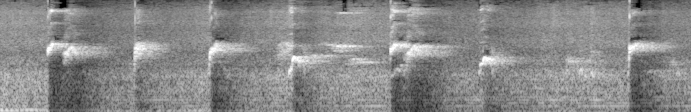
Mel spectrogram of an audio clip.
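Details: Caged red-whiskered bulbul in 'xoè ôm cóng' song: loud, crisp whistled phrases of two or three notes, each opening with a sharp upward snap, repeated about every half second to second over a faint low hum.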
